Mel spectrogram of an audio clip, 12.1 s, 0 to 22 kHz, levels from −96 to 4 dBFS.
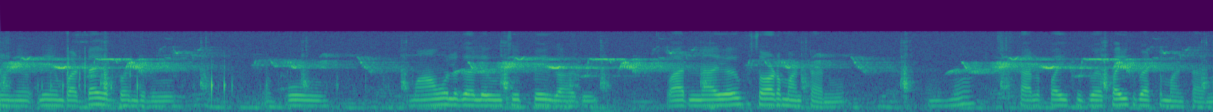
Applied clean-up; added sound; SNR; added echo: none; Tick-tock + Bird; -1 dB; none.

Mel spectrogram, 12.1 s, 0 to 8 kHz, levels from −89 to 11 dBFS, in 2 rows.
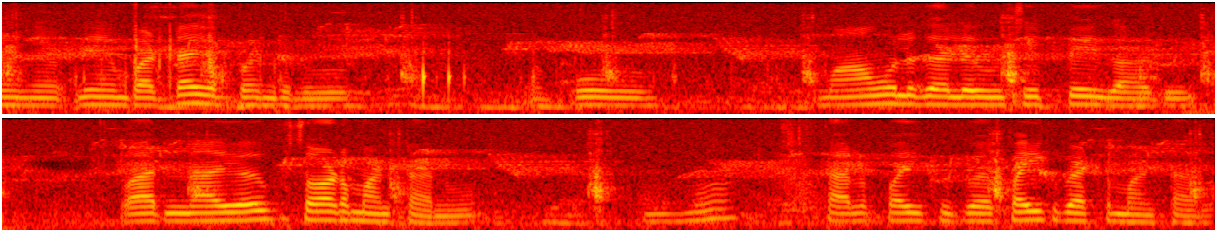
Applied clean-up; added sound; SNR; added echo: neural mask model Resemble Enhance denoiser.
